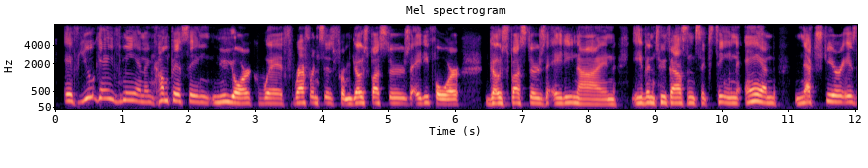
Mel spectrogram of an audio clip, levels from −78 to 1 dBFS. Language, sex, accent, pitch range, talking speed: English, male, American, 140-200 Hz, 105 wpm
